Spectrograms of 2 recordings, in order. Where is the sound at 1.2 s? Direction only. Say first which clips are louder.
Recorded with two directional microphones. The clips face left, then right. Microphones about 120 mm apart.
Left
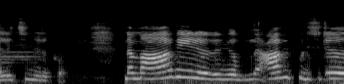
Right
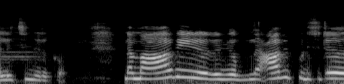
Right 4 dB; 40° right (ahead or behind).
